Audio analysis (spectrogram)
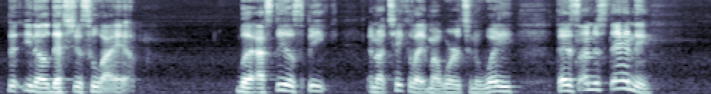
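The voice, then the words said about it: Texas country accent. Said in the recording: “Have a country accent because I'm from Texas ... have this Texas country accent”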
